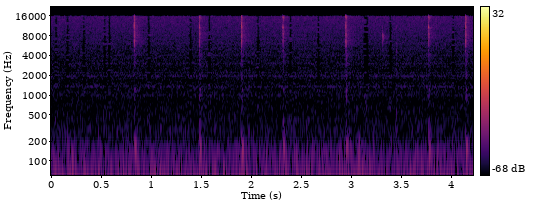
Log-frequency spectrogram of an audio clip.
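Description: Near silence: a low steady hum with a few faint, scattered clicks, from a stylus tapping on a pen tablet as handwritten annotations are drawn.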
